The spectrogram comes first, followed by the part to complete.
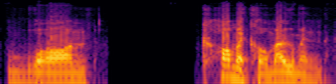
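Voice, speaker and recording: A man's voice: medium pitch, drawn-out words. A man co-hosting a football podcast in casual chat, his online call audio breaking up as the stream quality drops. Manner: conversational, rambling with fillers. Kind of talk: casual match review chat.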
